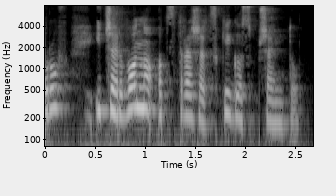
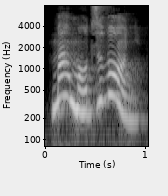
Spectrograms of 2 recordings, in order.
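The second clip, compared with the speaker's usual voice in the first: urgent plea; 7 semitones higher, 7 dB louder, slower than usual. A narrator's reading.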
